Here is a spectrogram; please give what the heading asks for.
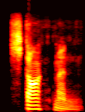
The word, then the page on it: stockman: American English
